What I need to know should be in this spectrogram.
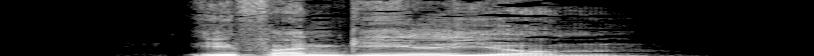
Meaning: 1. Evangelium, Gospel (one of the first four books of the New Testament: Matthew, Mark, Luke, or John) 2. gospel (the good news of salvation through Jesus)
- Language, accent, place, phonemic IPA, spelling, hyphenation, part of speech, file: German, Germany, Berlin, /evaŋˈɡeːli̯ʊm/, Evangelium, Evan‧ge‧li‧um, noun, De-Evangelium.ogg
